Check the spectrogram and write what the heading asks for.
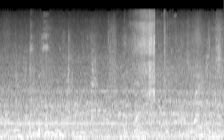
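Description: Low room noise at a lull: a steady faint hum with indistinct background murmur, a few small clicks, and a brief rustle about three seconds in.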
